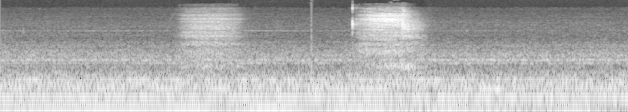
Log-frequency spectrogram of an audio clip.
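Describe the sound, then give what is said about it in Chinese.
Faint snoring comes from someone sleeping beside the bed: two breathy, rasping snores about a second and a half apart, over a steady low hum. “这个小懒猪也还在睡，睡我床旁边啊，他打呼噜。”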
